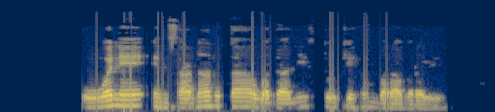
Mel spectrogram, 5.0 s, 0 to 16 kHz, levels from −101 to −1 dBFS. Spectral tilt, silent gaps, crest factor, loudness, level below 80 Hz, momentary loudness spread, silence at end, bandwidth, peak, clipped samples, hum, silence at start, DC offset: -6.5 dB/octave; 3.15-3.24 s; 20 dB; -23 LUFS; -52 dBFS; 12 LU; 0.55 s; 10 kHz; -2 dBFS; under 0.1%; none; 0.8 s; under 0.1%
